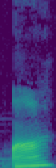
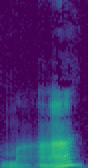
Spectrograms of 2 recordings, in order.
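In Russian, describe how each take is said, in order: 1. Высота держится высокой и ровной. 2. Высота низко опускается, потом растет. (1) "первым тоном это «мама»" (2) "«ма» третьим тоном, это «лошадь»"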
